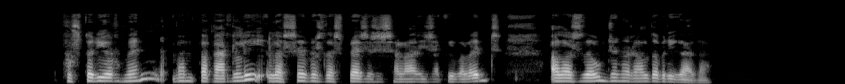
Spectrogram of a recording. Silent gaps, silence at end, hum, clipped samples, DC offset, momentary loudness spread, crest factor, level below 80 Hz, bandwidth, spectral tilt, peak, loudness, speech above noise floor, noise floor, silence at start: none; 1.35 s; none; under 0.1%; under 0.1%; 12 LU; 20 dB; -66 dBFS; 11.5 kHz; -5.5 dB/octave; -2 dBFS; -22 LUFS; 54 dB; -75 dBFS; 0.65 s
